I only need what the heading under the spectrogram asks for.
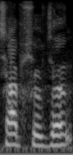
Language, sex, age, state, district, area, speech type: Bodo, male, 60+, Assam, Udalguri, rural, spontaneous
